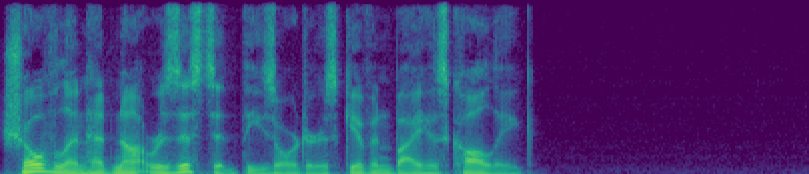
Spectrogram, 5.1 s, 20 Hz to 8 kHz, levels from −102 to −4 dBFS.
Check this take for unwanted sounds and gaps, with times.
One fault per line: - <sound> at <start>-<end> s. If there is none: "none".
none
